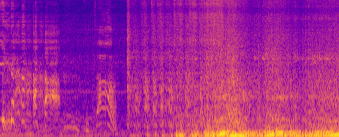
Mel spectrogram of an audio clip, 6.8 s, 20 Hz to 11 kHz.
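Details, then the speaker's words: Peugeot 205 after engine replacement following a broken camshaft, first start: catches, then revs sag and hunt unevenly before rising; will not hold idle. "bon ça tient pas le ralenti mais on s'en bat les couilles"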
